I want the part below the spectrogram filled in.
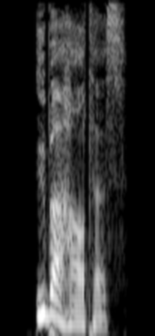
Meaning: strong/mixed nominative/accusative neuter singular of überhart
- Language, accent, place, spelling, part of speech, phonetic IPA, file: German, Germany, Berlin, überhartes, adjective, [ˈyːbɐˌhaʁtəs], De-überhartes.ogg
